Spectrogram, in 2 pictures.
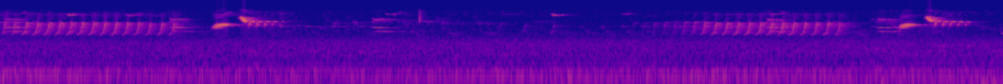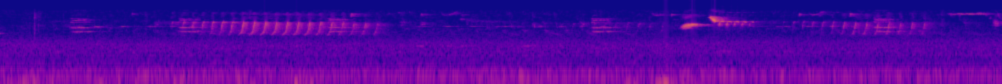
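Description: Birds calling: a buzzy trill about two to three seconds long comes four times, and three bursts of sharp, sweeping chirps are the loudest sounds. Short high notes are scattered in between, over a faint steady low rumble.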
